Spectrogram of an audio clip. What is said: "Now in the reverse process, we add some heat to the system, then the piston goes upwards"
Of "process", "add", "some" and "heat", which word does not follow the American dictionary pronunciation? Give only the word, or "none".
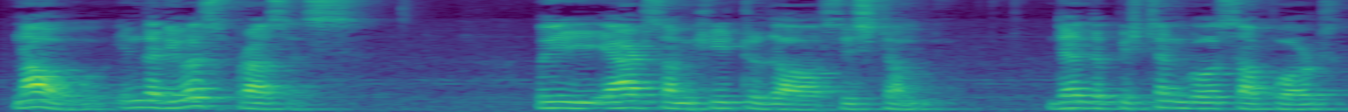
none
